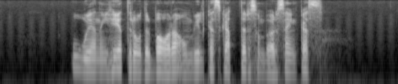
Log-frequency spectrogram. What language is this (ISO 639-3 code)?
swe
